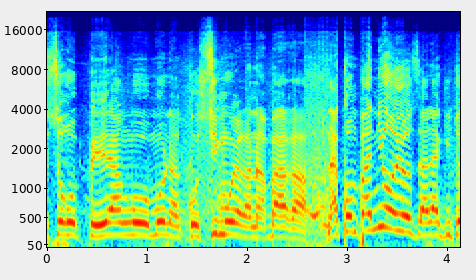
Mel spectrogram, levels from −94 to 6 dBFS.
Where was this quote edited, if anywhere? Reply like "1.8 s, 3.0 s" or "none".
2.6 s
